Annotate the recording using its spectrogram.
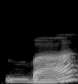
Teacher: Fala'allaka bakhi'un, ya, ba ini ada alif berdiri ya, ini mad tabi'i. Fathah bertemu dengan alif, ini adalah mad tabi'i, dua harokat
